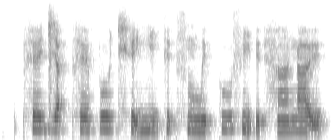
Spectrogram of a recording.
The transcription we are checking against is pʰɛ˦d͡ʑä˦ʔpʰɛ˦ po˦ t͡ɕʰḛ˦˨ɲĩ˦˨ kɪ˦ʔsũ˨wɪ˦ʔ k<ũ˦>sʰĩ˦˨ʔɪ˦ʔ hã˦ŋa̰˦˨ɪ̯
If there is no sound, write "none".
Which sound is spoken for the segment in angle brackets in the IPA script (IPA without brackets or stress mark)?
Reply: u˦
